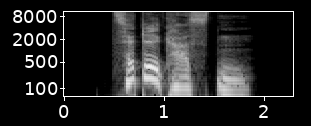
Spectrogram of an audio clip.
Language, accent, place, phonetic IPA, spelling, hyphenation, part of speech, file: German, Germany, Berlin, [ˈt͡sɛtl̩ˌkastn̩], Zettelkasten, Zet‧tel‧kas‧ten, noun, De-Zettelkasten.ogg
- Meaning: slip box, card file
